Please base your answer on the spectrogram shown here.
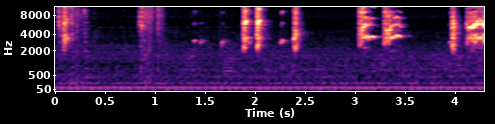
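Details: European goldfinch calling with scattered sharp high chirps and brief twittering bursts, some notes doubled, over a constant heavy low-pitched hum.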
